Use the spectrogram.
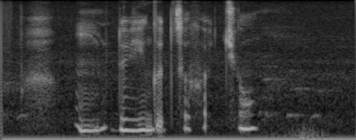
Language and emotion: Russian, sad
